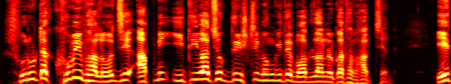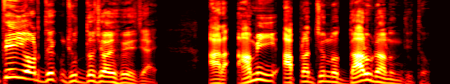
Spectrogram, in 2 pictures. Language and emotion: Bengali, happy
